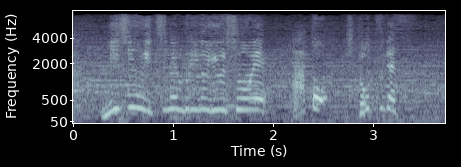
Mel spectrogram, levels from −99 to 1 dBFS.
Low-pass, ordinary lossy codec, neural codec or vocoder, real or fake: 7.2 kHz; MP3, 32 kbps; codec, 44.1 kHz, 2.6 kbps, SNAC; fake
